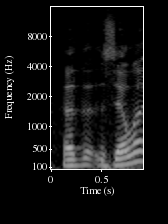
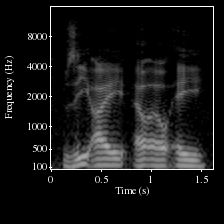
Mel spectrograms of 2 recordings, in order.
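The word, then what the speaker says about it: Zillah: daughters and everything yeah Zilla is actually in the Bible Zill spelled but it's spelled z i l l a h uhhuh Zilla I think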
